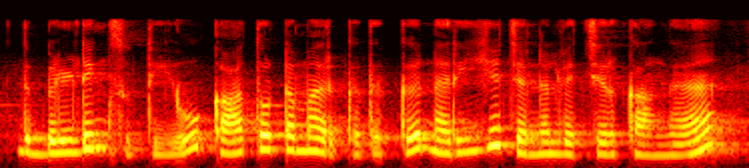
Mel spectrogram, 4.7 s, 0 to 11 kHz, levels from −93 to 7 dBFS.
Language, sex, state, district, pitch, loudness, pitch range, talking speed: Tamil, female, Tamil Nadu, Nilgiris, 210 Hz, -17 LUFS, 190-250 Hz, 100 wpm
